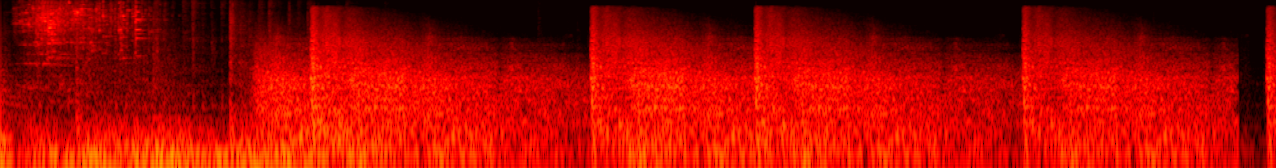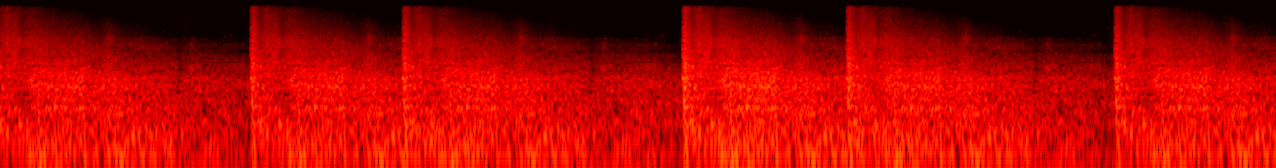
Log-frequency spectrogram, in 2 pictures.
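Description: Heavy explosions from a Russian missile attack on the port of Odesa boom one after another, roughly every two to three seconds, each loud blast trailing off before the next.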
